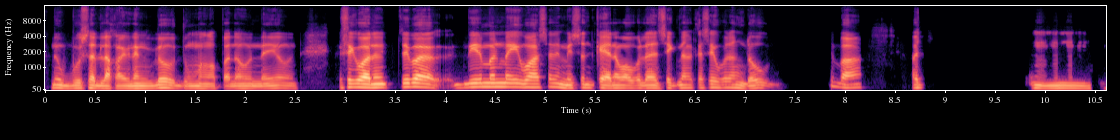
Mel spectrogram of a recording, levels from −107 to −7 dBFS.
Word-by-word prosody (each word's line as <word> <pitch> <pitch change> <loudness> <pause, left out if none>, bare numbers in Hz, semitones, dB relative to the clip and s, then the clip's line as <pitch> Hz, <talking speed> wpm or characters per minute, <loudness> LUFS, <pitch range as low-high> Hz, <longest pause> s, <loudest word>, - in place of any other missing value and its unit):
naubusan 110 -1 0
lang 105 - +4
kayo 105 0 0
ng 105 +1 0
load 125 -4 +1
nung 100 +1 -3
mga 100 -1 -3
panahon 100 0 -2
na 100 - -2
yun? 110 -1 -6 0.4
Kasi, 140 +6 +1
kung 150 - +9
ano, 140 0 +6 0.2
di 160 - +2
ba, 155 -4 +6 0.2
hindi 140 +5 -2
man 165 0 +3
maiwasan. 155 -1 +2
Minsan 125 +2 -3
kaya 115 - +4
nawawalan 115 0 0
ng - - -9
signal 120 +1 -3
kasi 125 +3 -5
walang 130 -3 -4
load, 110 -3 -4 0.6
di 190 - -12
ba? 135 -1 0 0.5
At. - - -4 1.1
Mm. 110 -2 -3
115 Hz, 170 wpm, -25 LUFS, 105-135 Hz, 1.1 s, kung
